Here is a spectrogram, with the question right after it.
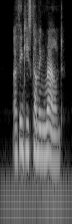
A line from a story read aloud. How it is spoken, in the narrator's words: said Vorongil's voice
